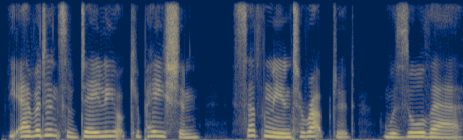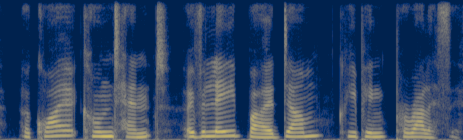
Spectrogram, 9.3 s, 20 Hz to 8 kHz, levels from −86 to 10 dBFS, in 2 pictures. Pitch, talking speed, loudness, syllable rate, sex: 240 Hz, 115 wpm, -18 LUFS, 4.8 syllables/s, female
